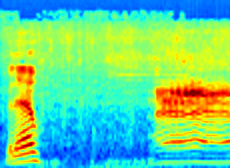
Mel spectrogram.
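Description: sheep bleating

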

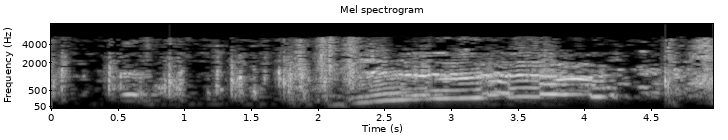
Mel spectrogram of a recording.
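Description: cow mooing

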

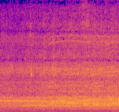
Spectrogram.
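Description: crowd booing

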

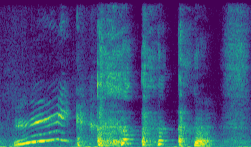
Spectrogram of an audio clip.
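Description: coughing

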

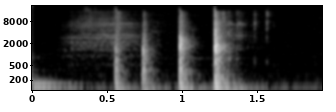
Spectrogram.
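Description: knocking on wood

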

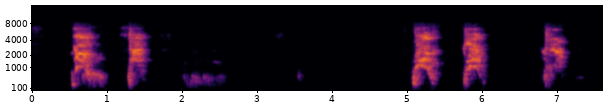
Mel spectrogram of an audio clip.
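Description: sneeze

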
